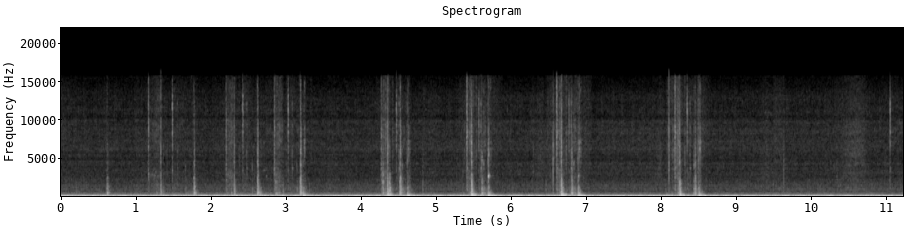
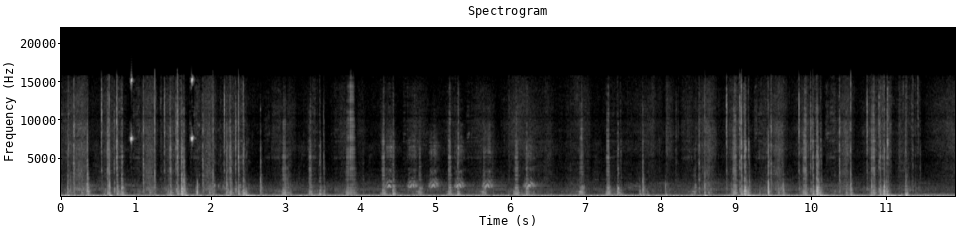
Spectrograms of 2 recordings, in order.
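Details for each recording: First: 2008 Honda Civic Si with Exedy Stage 1 clutch and light flywheel: car idles as the clutch pedal is pressed and released in short bursts, no squeak after spraying lube on the pedal. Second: 2008 Honda Civic Si with Exedy Stage 1 clutch and light flywheel, engine idling: the dry clutch pedal pivot gives short creaky squeaks and clicks as the pedal is pressed. The pedal also squeaks while driving.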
